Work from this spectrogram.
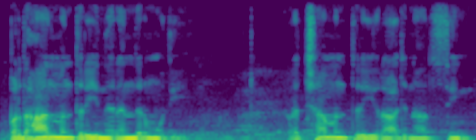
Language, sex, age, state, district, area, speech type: Urdu, male, 18-30, Bihar, Gaya, urban, spontaneous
